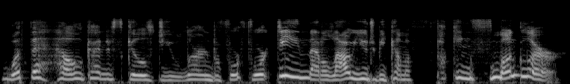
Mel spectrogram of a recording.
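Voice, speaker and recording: A woman voicing an incredulous, hot-tempered young military man in an audiobook, with emphatic, drawn-out words. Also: on the high side, lively intonation, husky, no room sound, distant mic. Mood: shrill, demanding. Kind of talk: audiobook character dialogue.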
